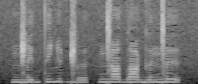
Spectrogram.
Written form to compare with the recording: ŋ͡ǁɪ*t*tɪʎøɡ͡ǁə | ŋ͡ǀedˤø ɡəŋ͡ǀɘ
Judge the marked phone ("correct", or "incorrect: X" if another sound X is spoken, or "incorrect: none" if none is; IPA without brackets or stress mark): incorrect: d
